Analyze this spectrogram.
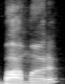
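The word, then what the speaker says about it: Balmer: तो Lyman series, second लिखा बाल्मर series, Lyman बामर L silent, पाश्चन ये जब भी एग्जाम होगा ना तुम्हारा आएगा किसी एक को एक्सप्लेन करने के लिए।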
